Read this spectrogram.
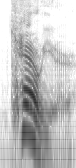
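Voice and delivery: "carrier" as KAIR-ee-er, KAIR punched; carrier, front stress. Shown as a demonstration. Teacher having the class repeat, "carrier" stressed at the front. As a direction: stress the first syllable of "carrier", falling low after. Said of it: "얘를 얘처럼 읽는 경우가 많죠".

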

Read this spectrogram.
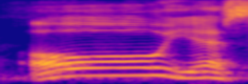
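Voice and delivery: high, loud delighted bees; eager bees voice. Acted. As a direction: gush like happy bees. Bees agree.

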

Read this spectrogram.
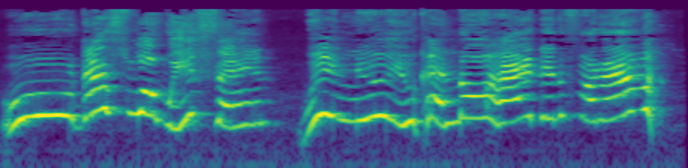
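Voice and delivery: high, loud gleeful jeer; mocking children. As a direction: imitate kids crowing at catching someone out. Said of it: "these children mocked me".

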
